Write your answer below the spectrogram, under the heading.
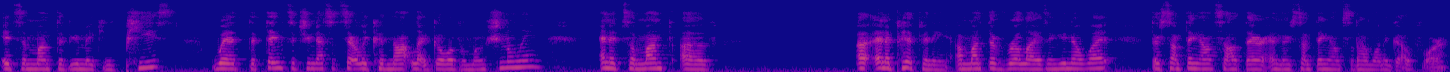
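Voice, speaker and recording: Her pace is fairly quick and her intonation fairly even, yet the woman leaves long, frequent pauses. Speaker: tarot reader. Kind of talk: tarot reading. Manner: monotone.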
